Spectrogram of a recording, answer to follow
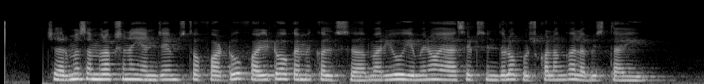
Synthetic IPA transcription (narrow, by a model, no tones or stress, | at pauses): t͡ʃɐɾmɐs̬ɐmɾɐkʂɐɳɐend͡ʒejmst̪oːpaːʈupʰɐjʈoːkemikɐlsmɐɾijueminoːaːsiɖsind̪ilo̞ːpuɾʃkɐlɐŋɡaːlɐbʱist̪aːji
